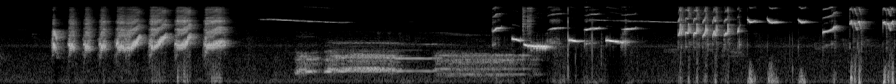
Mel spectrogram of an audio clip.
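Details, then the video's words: Singing thrush, its repertoire packed with borrowed phrases: fast stuttered notes, then a lower buzzy, nasal passage like fowl clucking, followed by high squeaky slurs and more quick chips. "Anis gacor teler isian komplit materi masteran burung anis pancingan bunyi"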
